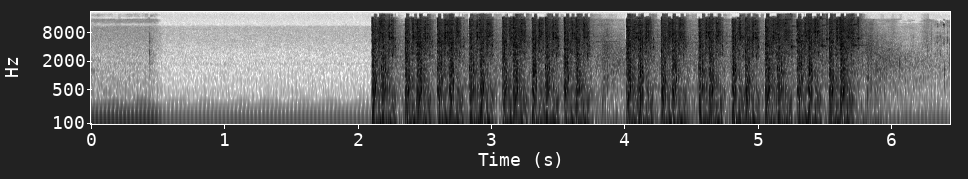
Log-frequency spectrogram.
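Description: Rapid bursts of assault rifle fire in Fortnite, two long strings of evenly spaced shots split by a short pause, loud and close after a quiet start with no talking.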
